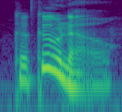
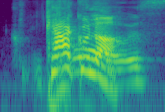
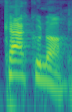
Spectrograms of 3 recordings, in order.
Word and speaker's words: Kakuna: it's a cocoon boy cocono kakuno that's it no Kakuna Kakuna that's the alolan pronunciation kak ah very very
